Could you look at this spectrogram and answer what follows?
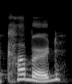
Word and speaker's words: cupboard: The cupboard. C U P B O A R D, which looks like the word cup and the word board. put together but is pronounced cupboard.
